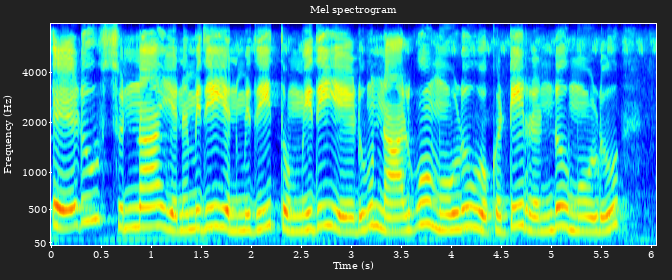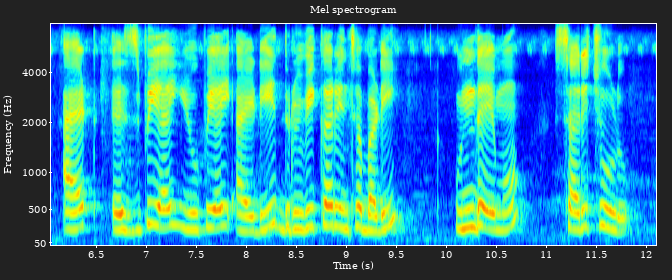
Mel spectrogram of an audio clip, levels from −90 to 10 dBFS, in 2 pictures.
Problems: constant background noise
